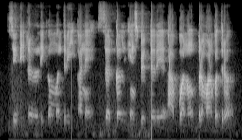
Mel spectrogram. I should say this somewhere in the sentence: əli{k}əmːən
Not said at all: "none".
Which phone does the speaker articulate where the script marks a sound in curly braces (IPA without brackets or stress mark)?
k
